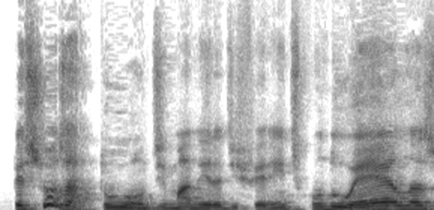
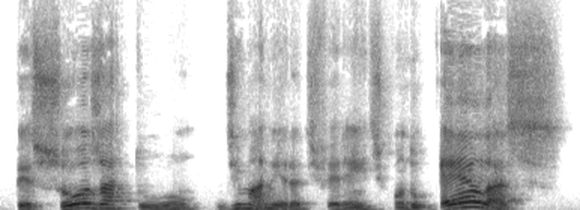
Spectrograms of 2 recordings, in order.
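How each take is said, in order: First: The word elas gets no special emphasis. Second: The word elas is strongly emphasized.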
